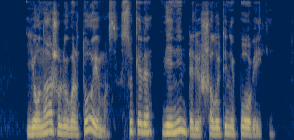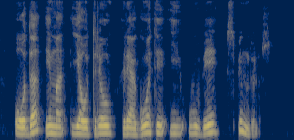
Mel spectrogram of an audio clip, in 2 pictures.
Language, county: Lithuanian, Klaipėda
